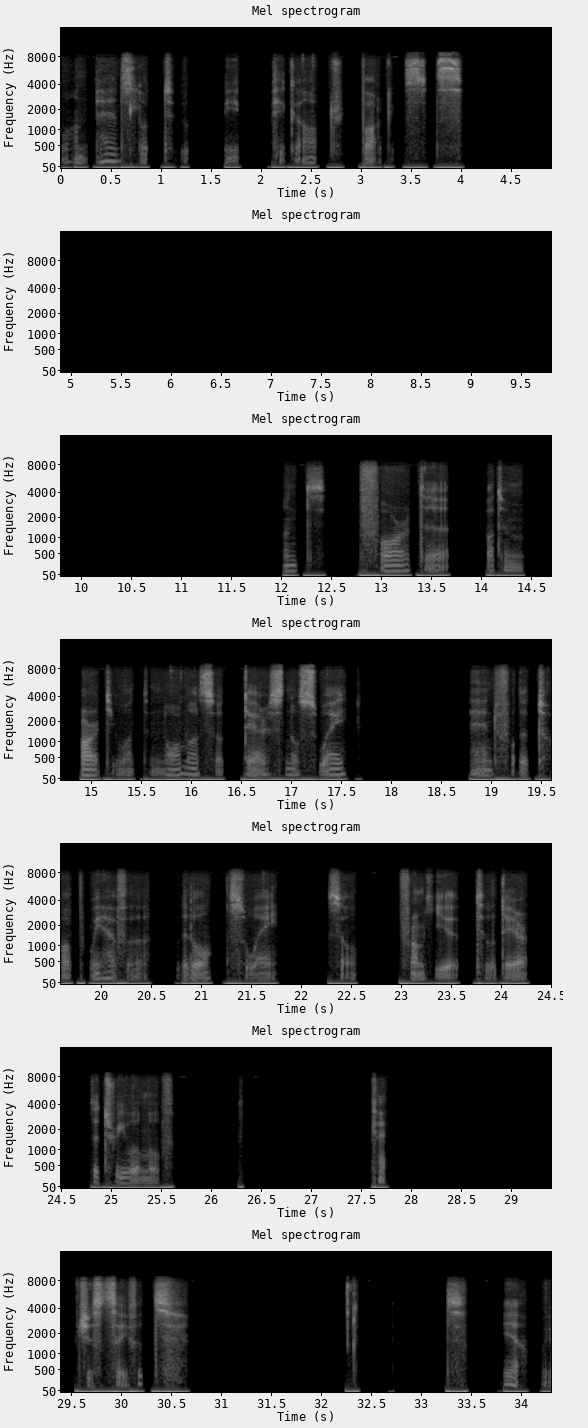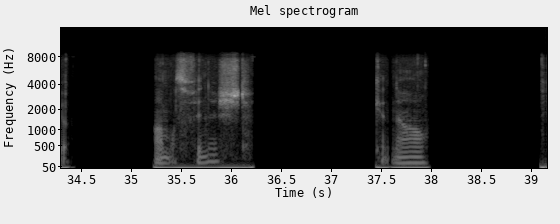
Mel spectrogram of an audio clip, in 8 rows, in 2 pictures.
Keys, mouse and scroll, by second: 2.4 click, 4.1-5.0 scroll down 1, 5.0 click, 6.3 right click, 6.4 a, 6.6 w, 7.7 w, 7.9 d, 9.5-12.2 right drag, 10.4 s, 10.7 s, 11.0 d, 13.3 click, 17.3 right click, 17.7 w, 18.1 w, 18.7 w, 20.2 w, 21.6 typing, 21.6 right click, 22.9-23.7 typing, 29.5 click, 31.6 click, 34.6 click, 35.3 right click, 36.2-39.1 drag.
